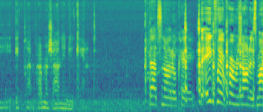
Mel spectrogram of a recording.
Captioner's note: laughs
